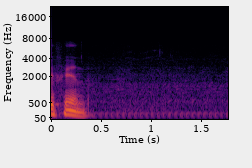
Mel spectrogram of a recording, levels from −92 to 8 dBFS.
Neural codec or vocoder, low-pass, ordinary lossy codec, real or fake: none; 7.2 kHz; none; real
